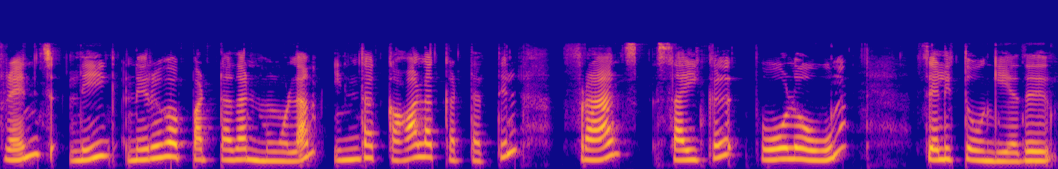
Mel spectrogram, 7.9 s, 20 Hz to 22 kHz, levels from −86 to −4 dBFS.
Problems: none marked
